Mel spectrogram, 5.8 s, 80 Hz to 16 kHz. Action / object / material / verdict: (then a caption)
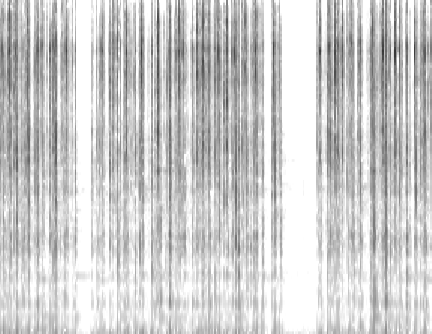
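tap / plastic mechanical keyboard / plastic / none. Fingertips with long light-blue nails type fast on a full-size plastic mechanical keyboard with white, blue and yellow plastic keycaps and a blue backlit frame. Rapid, bright, clacky keystrokes come in dense bursts, with short pauses around 1 second and 4 seconds. Each click is sharp and dies away almost instantly.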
